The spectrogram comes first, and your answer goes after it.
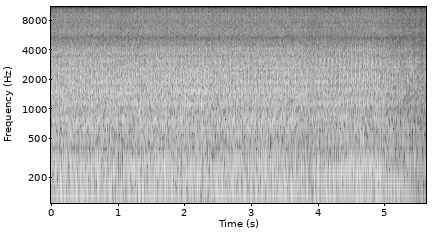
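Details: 1967 GMC C20 with 305 big block V6, stuck and sitting at least 7 years, first run on brake-clean starting fluid with a poor carburetor: loud, busy idle with an uneven beat of about three to four pulses a second, running rough, no smoke.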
